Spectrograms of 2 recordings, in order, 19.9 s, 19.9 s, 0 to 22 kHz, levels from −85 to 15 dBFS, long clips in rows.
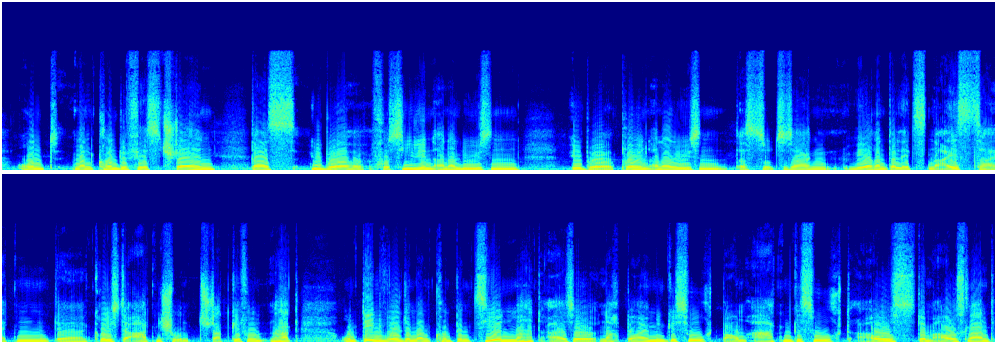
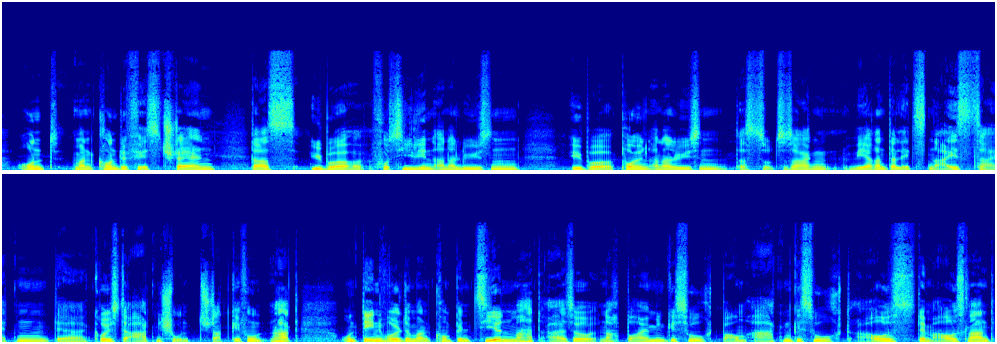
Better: second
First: distortion; heavy; 6 dB below the speech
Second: none

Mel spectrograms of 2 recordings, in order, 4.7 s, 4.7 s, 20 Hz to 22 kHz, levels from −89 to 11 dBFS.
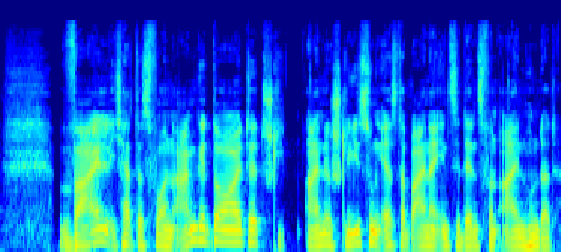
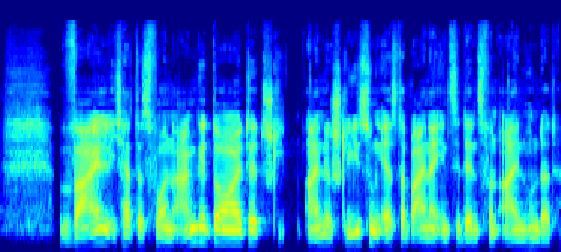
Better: first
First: none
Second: thin; somewhat; fading below 300 Hz

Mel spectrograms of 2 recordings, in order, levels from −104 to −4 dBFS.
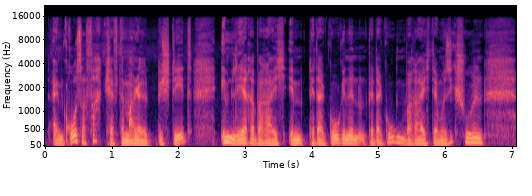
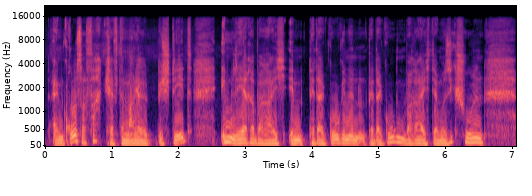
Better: first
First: none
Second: distortion; slight; 10 dB below the speech

